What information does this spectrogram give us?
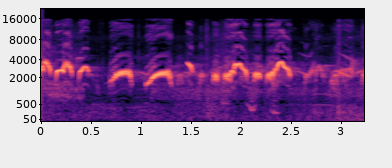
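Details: Chinese hwamei kept in a cage in Vietnam, a tame bird, delivering loud clear arched whistles in quick separate bursts, some rising and falling, with short pauses between.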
